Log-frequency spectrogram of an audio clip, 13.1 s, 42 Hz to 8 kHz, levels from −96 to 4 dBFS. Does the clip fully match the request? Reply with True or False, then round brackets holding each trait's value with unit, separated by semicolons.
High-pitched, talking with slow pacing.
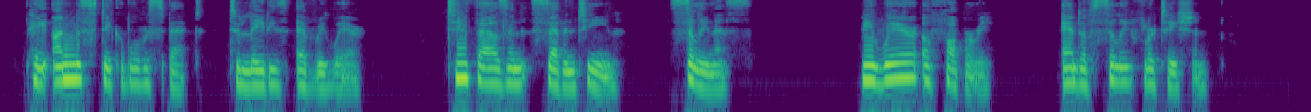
False (165 Hz; 70 wpm)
